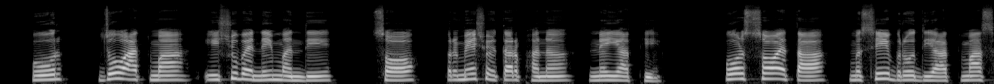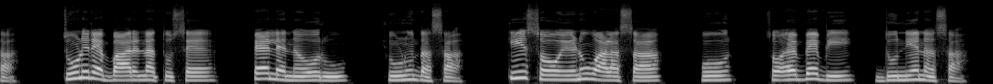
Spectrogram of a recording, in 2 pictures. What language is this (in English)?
Kullu Pahari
